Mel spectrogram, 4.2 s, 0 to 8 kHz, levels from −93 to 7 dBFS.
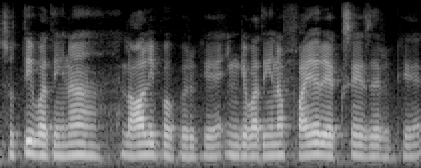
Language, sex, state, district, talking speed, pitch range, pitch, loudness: Tamil, male, Tamil Nadu, Nilgiris, 130 wpm, 145-155 Hz, 150 Hz, -19 LUFS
